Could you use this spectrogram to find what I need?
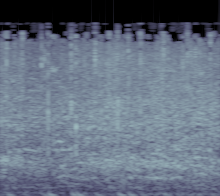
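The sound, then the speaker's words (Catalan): Basketball players in Badalona applaud their home fans with dense, steady clapping that continues at an even, loud level. “Són els aplaudiments dels jugadors del Joventut a la seva afició. Impressionant, eh?”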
